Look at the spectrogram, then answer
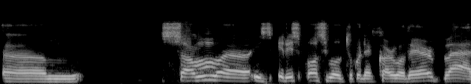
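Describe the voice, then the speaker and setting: The sound is dry and close with no echo as a man with a fairly high pitch speaks at a fairly slow pace with fairly even intonation. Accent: Spanish. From Venezuela. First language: Spanish. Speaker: logistics professional. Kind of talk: video call update. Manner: halting, many fillers.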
